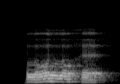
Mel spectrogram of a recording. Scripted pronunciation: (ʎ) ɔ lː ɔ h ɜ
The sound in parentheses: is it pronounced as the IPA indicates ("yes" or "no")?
no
